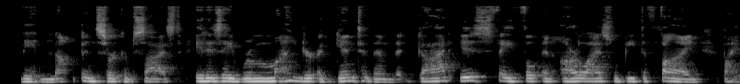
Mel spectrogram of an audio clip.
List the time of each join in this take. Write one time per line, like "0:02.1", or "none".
0:01.9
